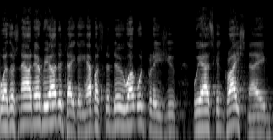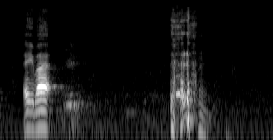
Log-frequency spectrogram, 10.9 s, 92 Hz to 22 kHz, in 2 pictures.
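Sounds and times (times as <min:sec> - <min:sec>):
speech: 0:00.0 - 0:07.0, 0:08.8 - 0:09.6
short rough throat clearing: 0:08.8 - 0:09.8.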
